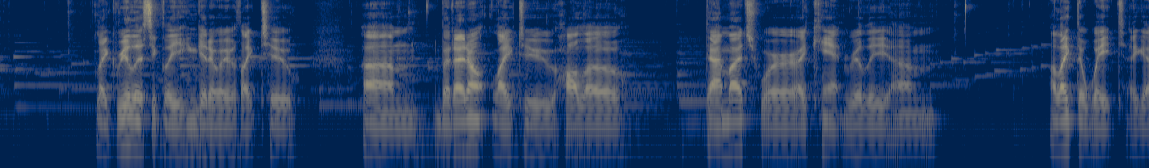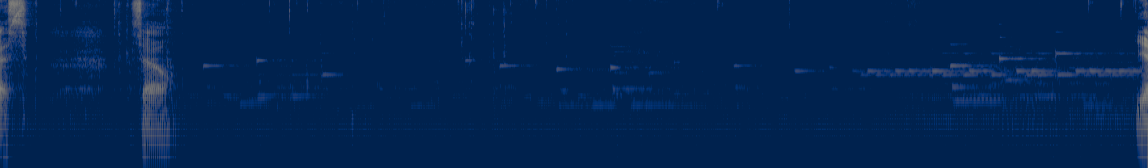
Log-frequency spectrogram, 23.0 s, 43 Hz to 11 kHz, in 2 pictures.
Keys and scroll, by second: 0.4-1.7 typing, 4.1 5, 5.4 s, 5.8 1, 9.5 s, 12.6-13.5 typing, 16.5 1.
